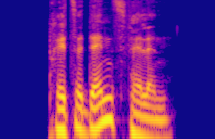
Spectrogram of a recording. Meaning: dative plural of Präzedenzfall
- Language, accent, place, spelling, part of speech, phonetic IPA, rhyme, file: German, Germany, Berlin, Präzedenzfällen, noun, [pʁɛt͡seˈdɛnt͡sˌfɛlən], -ɛnt͡sfɛlən, De-Präzedenzfällen.ogg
